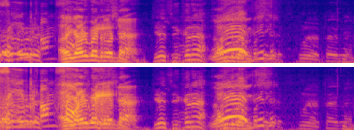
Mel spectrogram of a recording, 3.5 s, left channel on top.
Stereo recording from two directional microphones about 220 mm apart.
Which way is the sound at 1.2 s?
30° right (ahead or behind).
